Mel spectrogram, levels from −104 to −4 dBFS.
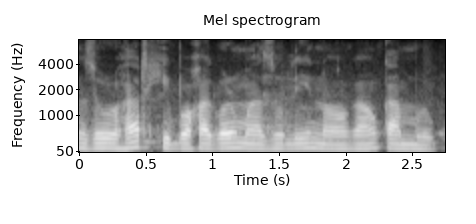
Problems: constant background noise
